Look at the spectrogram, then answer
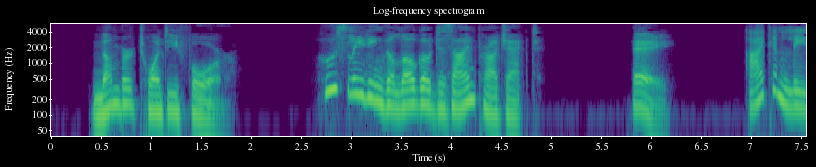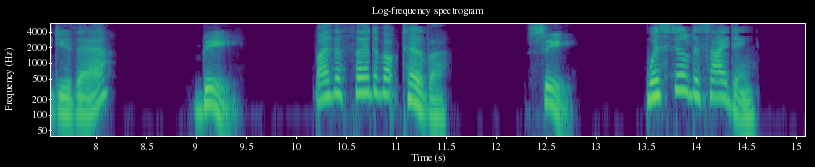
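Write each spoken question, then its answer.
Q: Who's leading the logo design project?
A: C: We're still deciding.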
